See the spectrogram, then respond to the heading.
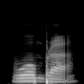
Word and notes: wombra: mpur

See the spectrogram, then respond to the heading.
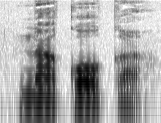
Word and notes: nakoka: Kwamera

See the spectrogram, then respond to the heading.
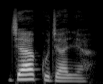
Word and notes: jaaku-jaafa: apatani

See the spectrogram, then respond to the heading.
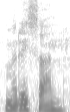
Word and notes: maresan: Biak

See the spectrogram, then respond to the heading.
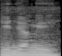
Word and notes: genyange: ge.nyang.e

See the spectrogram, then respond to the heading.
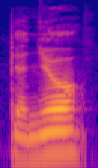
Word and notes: pyazó: Apatani

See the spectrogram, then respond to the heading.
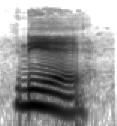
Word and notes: niee: Teotitlán del Valle Zapotec

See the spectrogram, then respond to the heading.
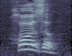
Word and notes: xozɯl: Xyzyl

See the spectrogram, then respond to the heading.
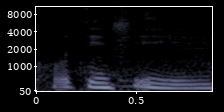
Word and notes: utin siri: Wamesa

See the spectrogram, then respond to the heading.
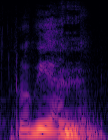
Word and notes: rovian: Roon

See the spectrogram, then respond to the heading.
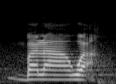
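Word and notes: balagua: Teotitlán del Valle Zapotec

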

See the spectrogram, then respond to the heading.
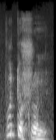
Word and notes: puturshun: Xyzyl

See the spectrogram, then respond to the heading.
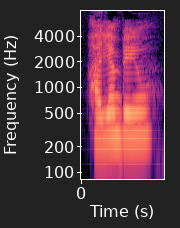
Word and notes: hafañ byayuñ: Apatani

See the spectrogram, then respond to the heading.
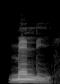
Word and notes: meñli: Apatani

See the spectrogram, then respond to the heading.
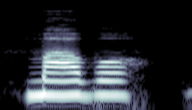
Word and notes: mabo: apatani

